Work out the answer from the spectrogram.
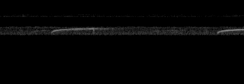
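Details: A Common Sandpiper (Actitis hypoleucos) at Sungei Buloh Wetland Reserve, a mangrove site in Singapore, calls two thin, high, slightly rising whistled notes about one and a half seconds apart, over a faint steady hiss.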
